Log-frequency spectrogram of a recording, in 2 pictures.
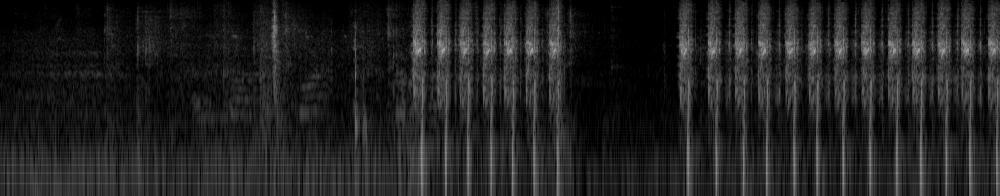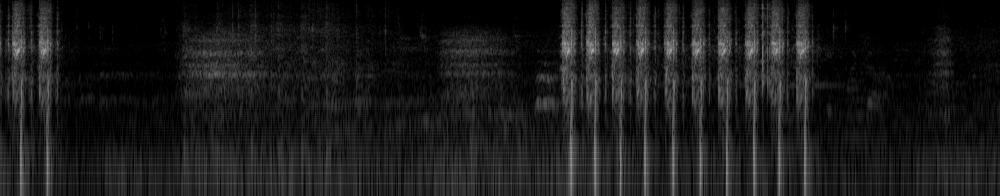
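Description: Airsoft rifle firing three fully automatic bursts of rapid, evenly spaced shots: a short one about three seconds in, a longer one of nearly three seconds from about five seconds in, and a third near the end.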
